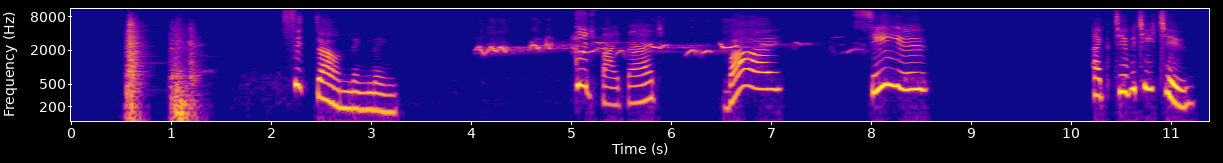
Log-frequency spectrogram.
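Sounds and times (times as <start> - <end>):
door being opened with heavy dull thuds: 0.5 - 1.5
speech: 2.2 - 3.4, 5.2 - 7.2, 8.0 - 8.6, 10.2 - 11.3.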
